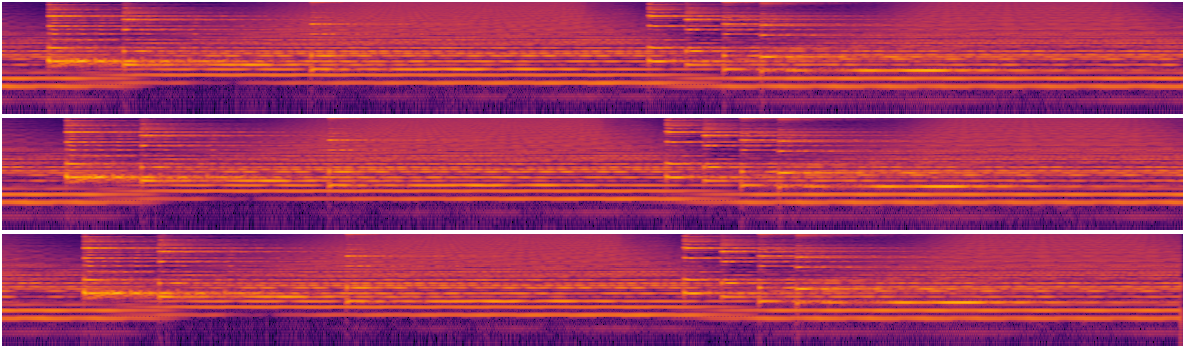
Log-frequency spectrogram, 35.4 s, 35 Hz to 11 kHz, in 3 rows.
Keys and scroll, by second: 20.8 BackSpace, 28.7 Up.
